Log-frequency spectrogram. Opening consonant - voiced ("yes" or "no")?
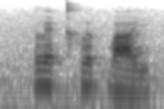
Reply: yes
